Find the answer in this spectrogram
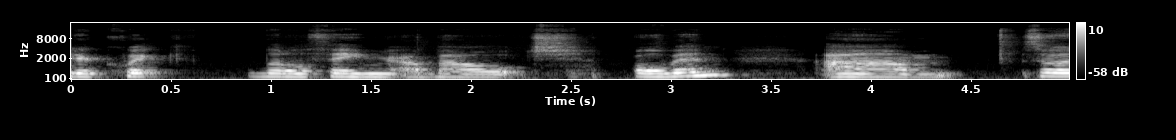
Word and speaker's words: Oban: Oban. It's Oban? I-N. Oban? It says A-N on it, but they pronounce it I-N.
